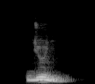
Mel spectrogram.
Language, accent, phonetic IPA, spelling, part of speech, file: Catalan, Valencia, [ˈd͡ʒuɲ], juny, noun, LL-Q7026 (cat)-juny.wav
- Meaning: June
